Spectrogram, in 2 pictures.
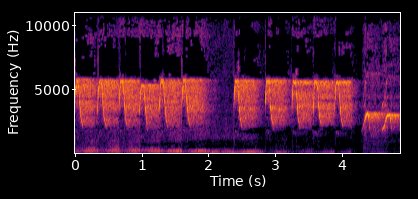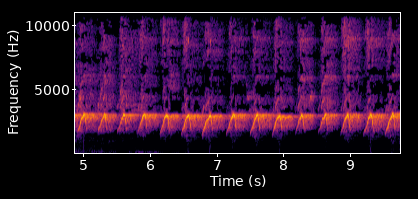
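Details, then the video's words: Prinia (prenjak lumut) song used to train oriental magpie-robins: quick high chirping bursts with a brief gap, then a lower, steady series of clipped notes repeated about three per second. "Prenjak Lumut Gacor Bikin Lawan Emosi Masteran Pancingan Prenjak Lumut Untuk Murai Batu"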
